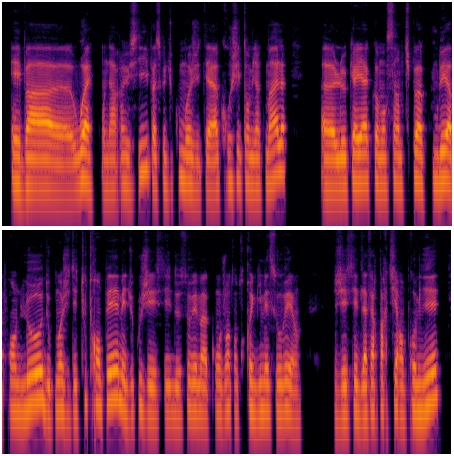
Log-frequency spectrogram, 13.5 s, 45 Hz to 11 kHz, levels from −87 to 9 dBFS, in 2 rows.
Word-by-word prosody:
Et 125 -2 +2
bah, 115 -1 +7 0.3
heu, - - 0
ouais, 130 +3 +5
on 115 0 -8
a 115 - -1
réussi 125 +9 -5
parce 125 -5 -3
que - - -9
du 120 0 -11
coup, 145 - -12
moi, 125 -3 0
j'étais 110 0 -4
accroché 125 +4 -2
tant 130 -2 -4
bien 120 0 -3
que 110 - -13
mal. 155 +5 +2 0.5
Heu, 115 -1 +4
le 120 +1 +1
kayak 130 +1 +3
commençait 120 -1 -3
un 125 - -1
petit 120 - -10
peu 145 - +2
à 130 - +4
couler, 135 +2 -1
à - - +8
prendre 130 -1 -4
l'eau. 155 +6 +4
Donc 120 -6 -5
moi, 135 0 0
j'étais 120 0 -7
tout 155 - -11
trempé, 160 +4 +2
mais 140 -6 0
du 120 +1 -9
coup, 140 +4 -9
j'ai 120 -2 -2
essayé 110 +2 -7
de 115 -1 -5
sauver 125 +3 -3
ma 120 -2 -1
conjointe, 125 0 -6
entre 120 +3 -5
guillemets 125 +1 -2
sauver, 125 0 -2
hein. 105 -1 -8 0.5
J'ai 110 +1 -4
essayé 115 +2 -3
de 115 - -6
la 120 - +5
faire 130 +1 -2
partir 135 -3 -2
en 115 - -1
1er, 135 - 0
125 Hz, 250 wpm, -22 LUFS, 115-135 Hz, 0.5 s, à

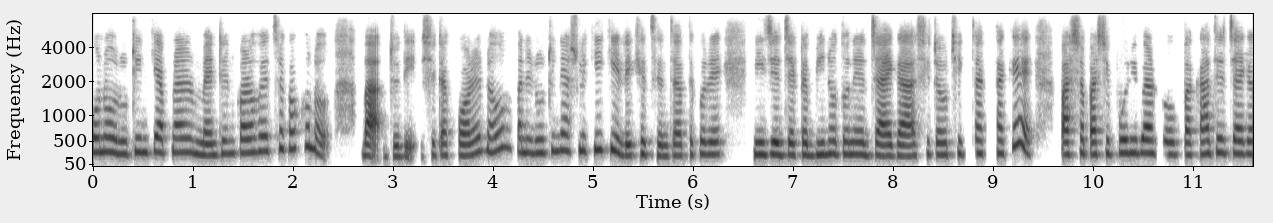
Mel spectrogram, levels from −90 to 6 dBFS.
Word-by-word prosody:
কোন 280 0 +3 0.2
রুটিন 275 +3 0
কি - - +1
আপনার 275 0 -1 0.2
মেইনটেইন 230 +3 0
করা 265 0 +3
হয়েছে 300 +2 -1
কখনো? 355 +1 0 0.4
বা - - +8 0.2
যদি 200 -1 -1 0.2
সেটা 225 0 -2
করেন 225 +7 +1
ও, - - +1 0.2
মানে 275 -1 0
রুটিন 265 +3 -1
এ - - +1
আসলে 310 +1 -2
কি, 330 - +4
কি 335 - +4
রেখেছেন? 220 0 0
যাতে 215 +2 -2
করে 240 -1 +1 0.4
নিজের 235 0 +5
যে - - +3
একটা 230 0 +1
বিনোদনের 240 0 +1
জায়গা 210 0 +4 0.2
সেটাও 235 -1 -2
ঠিকঠাক 255 +1 -3
থাকে। 390 - +1 0.4
পাশাপাশি 240 0 +2
পরিবার 265 0 +4
হোক 235 -1 -1
বা 235 - +3
কাজের 255 +2 +1
জায়গা 250 -1 +2
245 Hz, 185 wpm, -22 LUFS, 235-275 Hz, 0.4 s, বা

